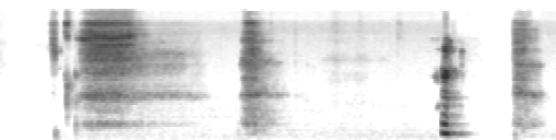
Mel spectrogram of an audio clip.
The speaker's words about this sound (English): And he's breathing heavy, like, adding to the suspense, huh? He's just selling it.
